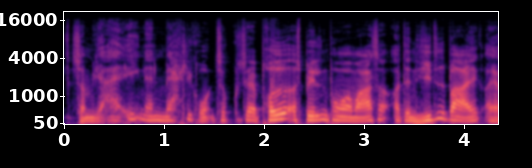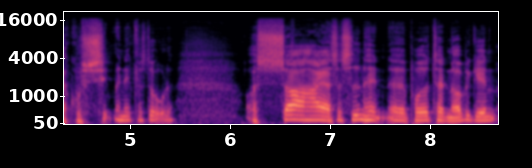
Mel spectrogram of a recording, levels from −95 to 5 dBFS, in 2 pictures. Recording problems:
none

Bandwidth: 17 kHz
